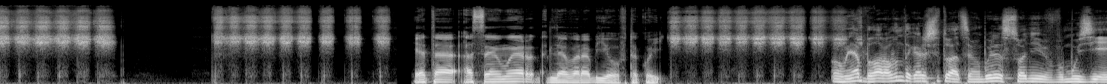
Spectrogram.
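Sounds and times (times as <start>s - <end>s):
person imitating a shushing hiss: 0.0s - 1.2s, 2.1s - 4.0s, 6.7s - 8.6s
speech: 4.2s - 7.1s, 8.3s - 11.0s.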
